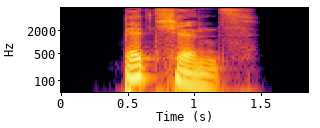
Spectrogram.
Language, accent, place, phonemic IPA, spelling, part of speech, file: German, Germany, Berlin, /ˈbɛtçəns/, Bettchens, noun, De-Bettchens.ogg
- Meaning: genitive of Bettchen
